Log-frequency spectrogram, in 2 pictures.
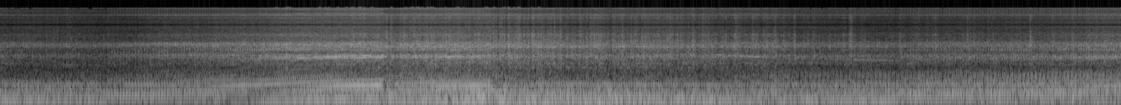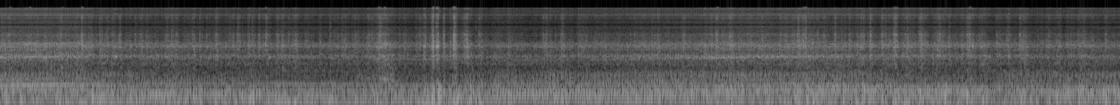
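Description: Cruiser motorcycle engine heard from the bike carrying the camera, with wind rumble on the microphone. In the first six seconds the revs climb and drop back a few times as it shifts up through the gears, then it holds a steady note at road speed.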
